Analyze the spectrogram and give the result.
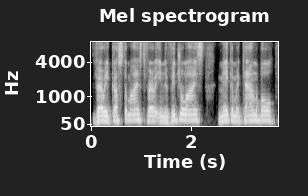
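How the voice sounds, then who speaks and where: On a podcast, a male guest with a Belgian accent explains his health coaching with the upbeat delivery of a motivational speaker. His voice sits at medium pitch, with a steady tone and a moderate pace.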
